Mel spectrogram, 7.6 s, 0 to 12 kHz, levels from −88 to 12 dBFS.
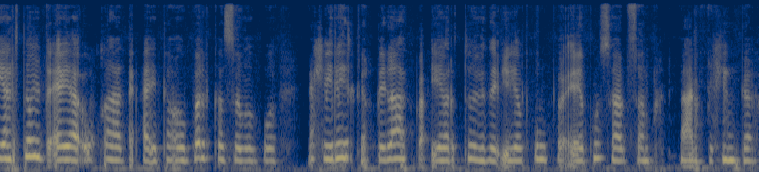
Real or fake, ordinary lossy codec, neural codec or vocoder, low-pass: fake; none; codec, 24 kHz, 1.5 kbps, HILCodec; 10.8 kHz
